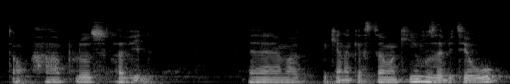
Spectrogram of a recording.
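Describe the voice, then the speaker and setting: A man's voice: on the low side, level tone, moderate pace, warm tone. A Brazilian man with a Brazilian Portuguese accent, teaching a beginner French lesson step by step and often checking in with his students. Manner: explains step by step, repeats phrases, checks in with "tá?". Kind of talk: bilingual language lesson. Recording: dull lo-fi audio.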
